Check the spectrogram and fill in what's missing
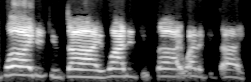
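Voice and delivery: slow, loud and high wail that fades by the third cry; hammed-up graveside bellow, drawn out. Mourner in the joke crying over a stranger's tombstone, mock bellow fading. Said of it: "And he's bellowing".

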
